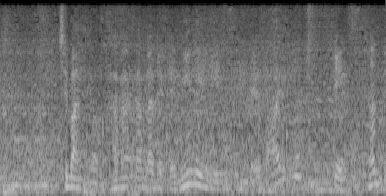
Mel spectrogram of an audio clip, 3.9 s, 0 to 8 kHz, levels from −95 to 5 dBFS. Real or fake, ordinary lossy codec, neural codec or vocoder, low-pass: fake; none; codec, 16 kHz, 1.1 kbps, Voila-Tokenizer; 7.2 kHz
